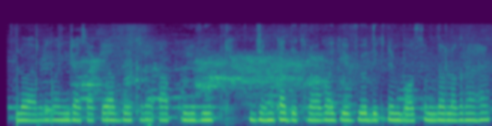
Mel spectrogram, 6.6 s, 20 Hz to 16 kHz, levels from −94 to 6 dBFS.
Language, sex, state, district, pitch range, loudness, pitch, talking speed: Hindi, female, Uttar Pradesh, Muzaffarnagar, 195-200 Hz, -21 LUFS, 195 Hz, 230 wpm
